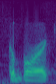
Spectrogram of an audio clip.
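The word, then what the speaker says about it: Gaborik: You're I mean, celebrities, everything where I I believe the the correct pronunciation is Marian Gabbor. Gabboric. Yeah, that's what I heard, too. But he allowed everyone to call him Gabber.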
